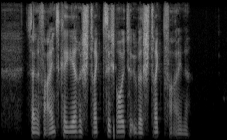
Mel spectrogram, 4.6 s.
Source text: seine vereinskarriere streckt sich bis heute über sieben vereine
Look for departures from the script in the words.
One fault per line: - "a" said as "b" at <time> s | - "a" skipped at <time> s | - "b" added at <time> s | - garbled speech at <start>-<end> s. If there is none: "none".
- "bis" skipped at 2.3 s
- "sieben" said as "streckt" at 2.8 s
